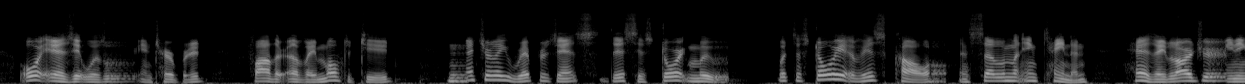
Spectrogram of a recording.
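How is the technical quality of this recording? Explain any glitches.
The speech is marred by repeated AAC frame loss with concealment at 1.08–1.51, 4.54–4.72, 7.13–7.73, 9.31–9.47 and 12.08–12.32 s. Lost frames were patched from the last good spectrum. The short gaps sound like a smeared, noisy or phasey patch. The longest, near 7.1 s, loses 9 frames scattered over about 0.43 s.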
